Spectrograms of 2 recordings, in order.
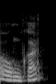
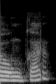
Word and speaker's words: ओंकार: हालचाल बघायची ओंकार उच्चारताना सुरुवातीला आपण अ चा उच्चार आहे तो दोन सेकंद करतो उ चा उच्चार आहे तो तीन सेकंद करतो आणि ओट मिटून मकाराचा उच्चारण आहे ते पाच सेकंद करतो सुरुवातीला शिकताना आपण असा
